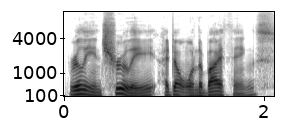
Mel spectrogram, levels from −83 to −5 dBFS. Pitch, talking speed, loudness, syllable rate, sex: 130 Hz, 255 wpm, -17 LUFS, 5.7 syllables/s, male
